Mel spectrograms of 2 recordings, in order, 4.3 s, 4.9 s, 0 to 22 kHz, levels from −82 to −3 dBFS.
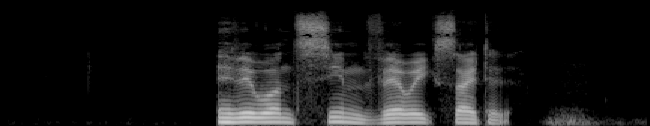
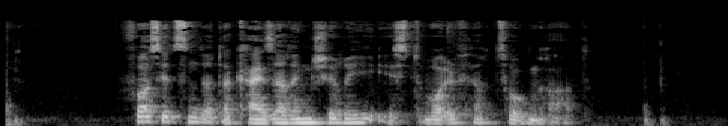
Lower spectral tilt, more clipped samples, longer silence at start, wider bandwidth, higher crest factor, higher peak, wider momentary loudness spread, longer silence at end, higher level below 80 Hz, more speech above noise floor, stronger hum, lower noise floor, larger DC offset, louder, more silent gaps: about the same, -5.5 dB/octave vs -4.5 dB/octave; neither; first, 1.45 s vs 0.05 s; first, 14.5 kHz vs 11.5 kHz; about the same, 16 dB vs 18 dB; second, -12 dBFS vs -6 dBFS; about the same, 9 LU vs 10 LU; about the same, 0.5 s vs 0.45 s; second, -62 dBFS vs -54 dBFS; first, 56 dB vs 41 dB; neither; first, -81 dBFS vs -64 dBFS; neither; second, -26 LUFS vs -23 LUFS; neither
